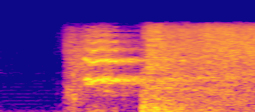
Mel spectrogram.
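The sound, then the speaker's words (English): A loud tire screech lasts about half a second, then cuts into a harsh, noisy car crash sound effect that roars on to the end, played to signal that a comedian's joke did not go over well. There is no talking. “they will hear the car crash, as okay. indicated by this.”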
